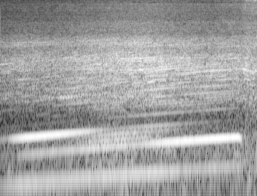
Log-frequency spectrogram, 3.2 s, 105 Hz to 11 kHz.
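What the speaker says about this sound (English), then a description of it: "the highlight of this package has got to be the 765 3-cylinder engine" A 2024 Triumph Street Triple 765 R's three-cylinder engine revs up steadily, its rising multi-toned whine loud and close, climbing smoothly in pitch over a few seconds.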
